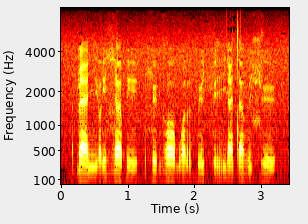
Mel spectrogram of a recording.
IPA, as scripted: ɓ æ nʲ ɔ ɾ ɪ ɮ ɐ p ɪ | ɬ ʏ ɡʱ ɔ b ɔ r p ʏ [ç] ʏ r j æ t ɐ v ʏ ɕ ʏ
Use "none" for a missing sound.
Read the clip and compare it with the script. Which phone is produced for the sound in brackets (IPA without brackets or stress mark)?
ç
